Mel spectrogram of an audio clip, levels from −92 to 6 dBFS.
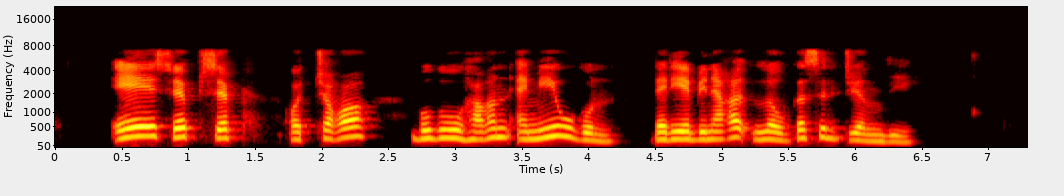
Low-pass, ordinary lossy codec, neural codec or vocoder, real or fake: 7.2 kHz; MP3, 64 kbps; codec, 16 kHz, 1 kbps, X-Codec, WavLM features, trained on Multilingual LibriSpeech; fake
